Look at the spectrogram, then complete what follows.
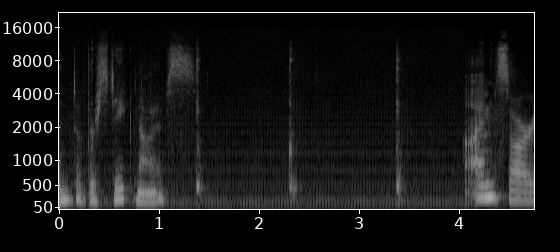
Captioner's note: continous ticking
